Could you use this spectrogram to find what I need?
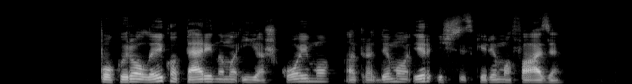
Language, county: Lithuanian, Kaunas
